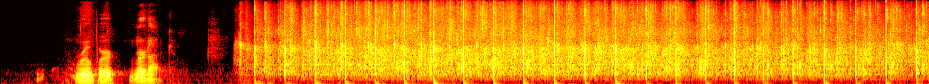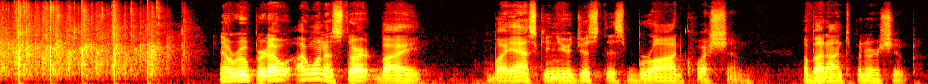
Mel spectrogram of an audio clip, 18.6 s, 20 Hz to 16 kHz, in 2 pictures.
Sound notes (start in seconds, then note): 2.3 applause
